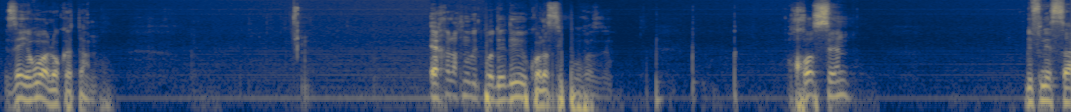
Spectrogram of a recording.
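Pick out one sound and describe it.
An older man speaks calmly through a microphone in a large echoing hall.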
